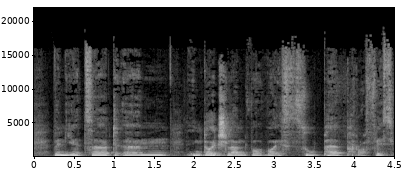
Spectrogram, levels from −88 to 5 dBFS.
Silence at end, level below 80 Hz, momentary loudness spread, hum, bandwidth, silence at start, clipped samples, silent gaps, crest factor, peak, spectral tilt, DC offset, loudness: 0 s; -52 dBFS; 7 LU; none; 18 kHz; 0 s; under 0.1%; none; 16 dB; -6 dBFS; -5.5 dB/octave; under 0.1%; -22 LUFS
